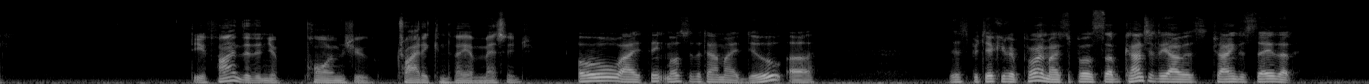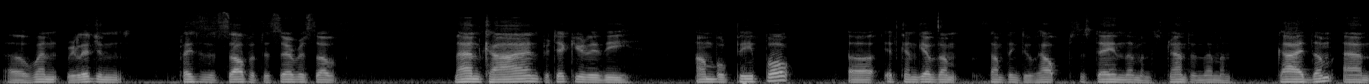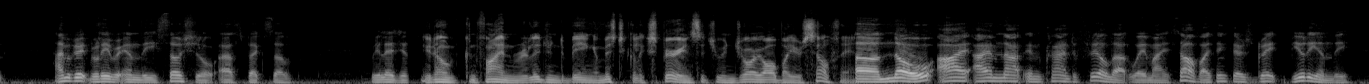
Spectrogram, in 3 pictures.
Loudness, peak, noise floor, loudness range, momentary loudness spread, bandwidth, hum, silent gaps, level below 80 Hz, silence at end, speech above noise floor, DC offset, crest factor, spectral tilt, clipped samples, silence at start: -31 LUFS; -12 dBFS; -57 dBFS; 8 LU; 11 LU; 13 kHz; none; none; -52 dBFS; 0.05 s; 27 dB; under 0.1%; 20 dB; -5.5 dB/octave; under 0.1%; 0 s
